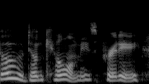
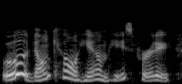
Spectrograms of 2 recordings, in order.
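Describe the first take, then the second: First: Lightly voiced smitten plea; a hint of a lovestruck queen, understated; smitten pirate queen. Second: Louder swoon on "Ooh", then lightly pleading; swooning pirate queen. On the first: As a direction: gently imitate a smitten plea. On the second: Retold or imitated. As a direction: play up the lovestruck queen a little. Same queen quote, hammed up more.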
